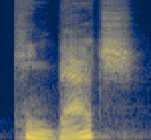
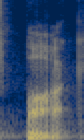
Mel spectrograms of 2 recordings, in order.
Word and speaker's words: Bach: one guy like King Batch. Like, no, that's not how you pronounce it. It's Bach. It's like the composer, Bach, Bacchus.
